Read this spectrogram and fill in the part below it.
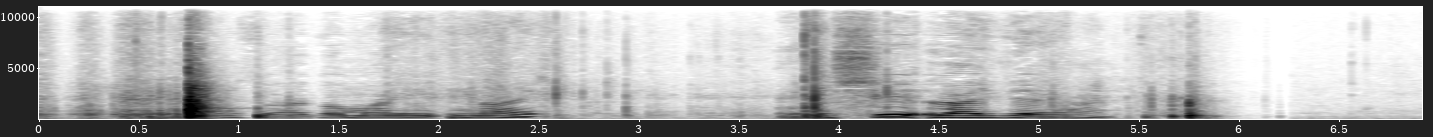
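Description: Cardboard scrapes and taps as a box is handled.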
